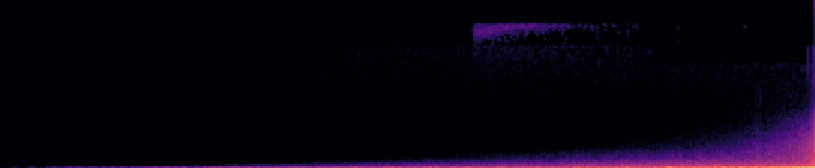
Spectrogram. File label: Swell; bottlerocket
